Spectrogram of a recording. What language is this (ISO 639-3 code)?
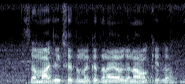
bho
